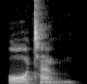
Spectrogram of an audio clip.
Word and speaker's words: autumn: Some example words are column, autumn, solemn, condemn, hymn. In all of these words, we are not pronouncing the N.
